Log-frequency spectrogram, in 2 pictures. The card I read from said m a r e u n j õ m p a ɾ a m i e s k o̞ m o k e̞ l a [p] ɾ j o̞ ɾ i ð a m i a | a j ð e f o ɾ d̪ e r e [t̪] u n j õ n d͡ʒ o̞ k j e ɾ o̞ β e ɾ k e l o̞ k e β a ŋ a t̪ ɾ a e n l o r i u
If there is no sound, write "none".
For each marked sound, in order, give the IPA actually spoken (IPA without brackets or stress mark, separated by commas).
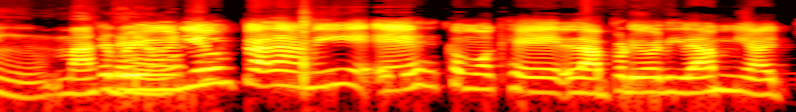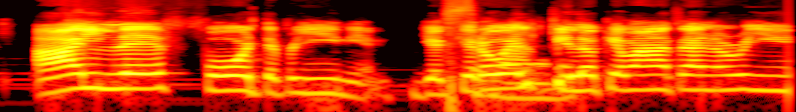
p, none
